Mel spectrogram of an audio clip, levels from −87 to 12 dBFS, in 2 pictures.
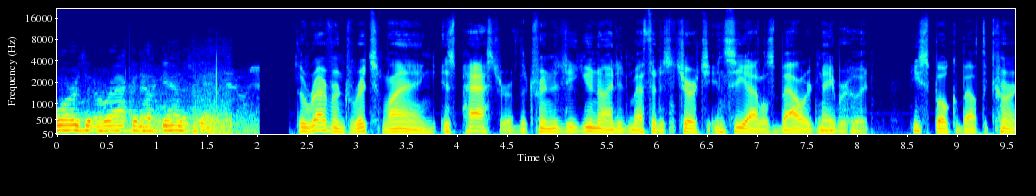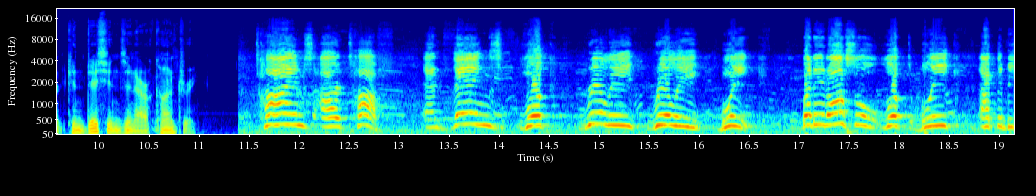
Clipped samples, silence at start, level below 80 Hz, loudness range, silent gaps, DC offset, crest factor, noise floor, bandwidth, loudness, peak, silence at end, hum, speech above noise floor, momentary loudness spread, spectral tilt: under 0.1%; 0 s; -42 dBFS; 6 LU; none; under 0.1%; 14 dB; -45 dBFS; 15 kHz; -19 LUFS; -6 dBFS; 0 s; none; 27 dB; 12 LU; -6.5 dB/octave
